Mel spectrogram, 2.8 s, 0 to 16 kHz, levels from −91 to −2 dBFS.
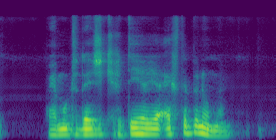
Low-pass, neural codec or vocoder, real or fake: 10.8 kHz; codec, 24 kHz, 1.2 kbps, DualCodec; fake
